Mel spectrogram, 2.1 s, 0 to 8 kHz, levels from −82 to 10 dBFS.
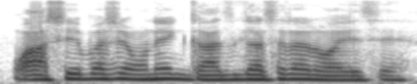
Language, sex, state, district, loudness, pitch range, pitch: Bengali, male, West Bengal, Cooch Behar, -13 LUFS, 155-180 Hz, 170 Hz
